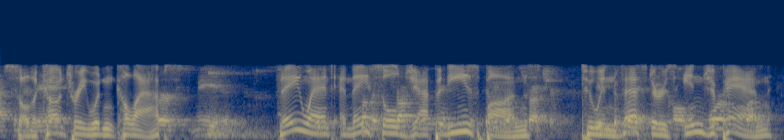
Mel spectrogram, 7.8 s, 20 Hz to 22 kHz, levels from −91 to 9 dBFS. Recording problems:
high frequencies cut off; severe; nothing above 4 kHz
voice in the background; loud; throughout; 4 dB below the speech
rain or running water; noticeable; throughout; 20 dB below the speech

